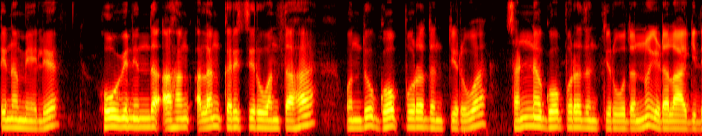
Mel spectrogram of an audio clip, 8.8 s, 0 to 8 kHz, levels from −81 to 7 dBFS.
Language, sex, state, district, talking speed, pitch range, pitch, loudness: Kannada, male, Karnataka, Dharwad, 75 wpm, 125-145 Hz, 135 Hz, -17 LUFS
